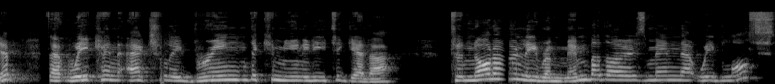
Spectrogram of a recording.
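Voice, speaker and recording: In an Australian accent, a man talks at a fairly slow pace with a high pitch. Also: ordinary pitch variation. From Western Australia. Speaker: charity CEO. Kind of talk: interview.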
